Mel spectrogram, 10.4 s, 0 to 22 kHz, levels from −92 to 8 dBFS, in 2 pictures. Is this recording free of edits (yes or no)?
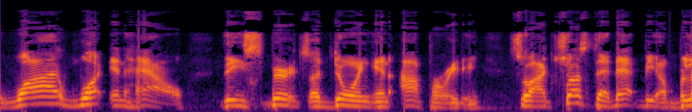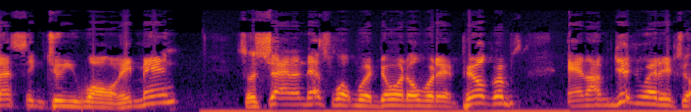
yes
